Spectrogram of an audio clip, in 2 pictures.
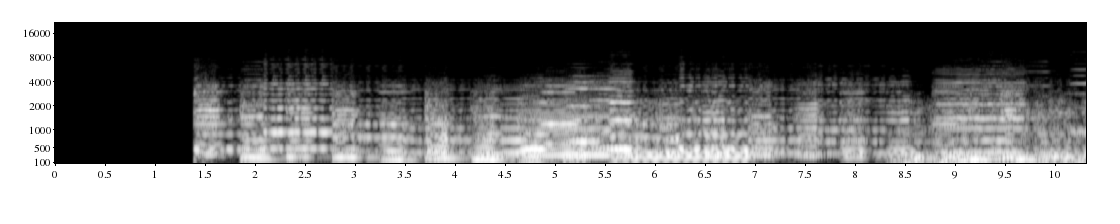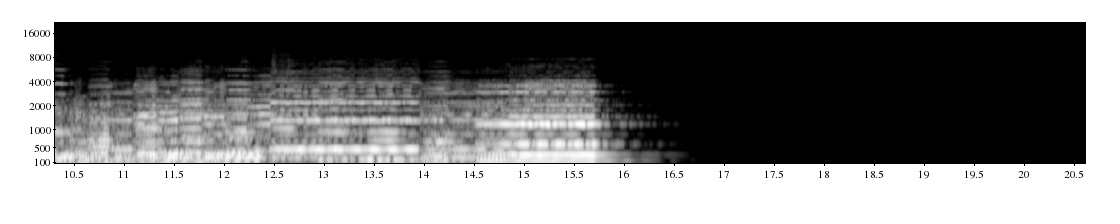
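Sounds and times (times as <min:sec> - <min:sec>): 
string quartet playing: 0:01.5 - 0:16.2.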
